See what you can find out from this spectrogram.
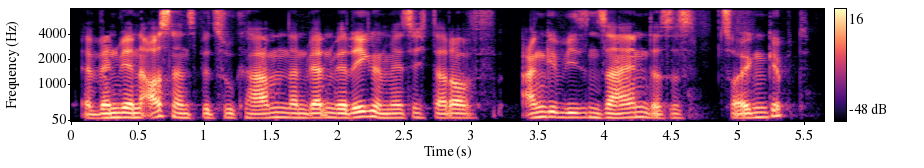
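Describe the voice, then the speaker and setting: A man's voice: mid-range voice, steady tone, a little fast. A man speaking as a legal expert in a podcast interview, explaining conversationally and thinking aloud. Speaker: lawyer, expert guest.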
